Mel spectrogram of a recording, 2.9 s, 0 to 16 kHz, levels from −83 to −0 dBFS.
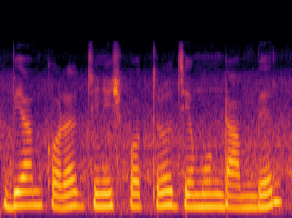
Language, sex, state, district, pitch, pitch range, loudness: Bengali, male, Tripura, West Tripura, 215 Hz, 210-230 Hz, -14 LUFS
